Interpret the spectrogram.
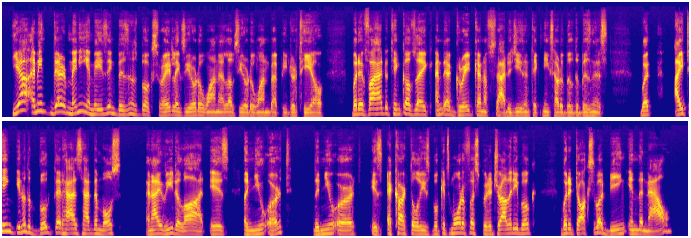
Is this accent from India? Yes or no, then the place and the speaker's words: yes; India; moved away as an adult; now in United States; I grew up in India as an immigrant.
